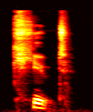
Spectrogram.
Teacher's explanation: What often happens here is we get the sound of the y before the vowel and after the very first consonant. Hence, cute. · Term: the ooh sound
